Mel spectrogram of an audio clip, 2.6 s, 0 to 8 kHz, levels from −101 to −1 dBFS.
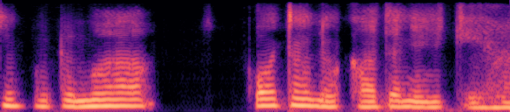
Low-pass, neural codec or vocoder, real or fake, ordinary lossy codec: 7.2 kHz; codec, 16 kHz, 1 kbps, FreqCodec, smaller model; fake; none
